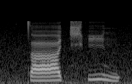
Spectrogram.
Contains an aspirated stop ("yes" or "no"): yes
